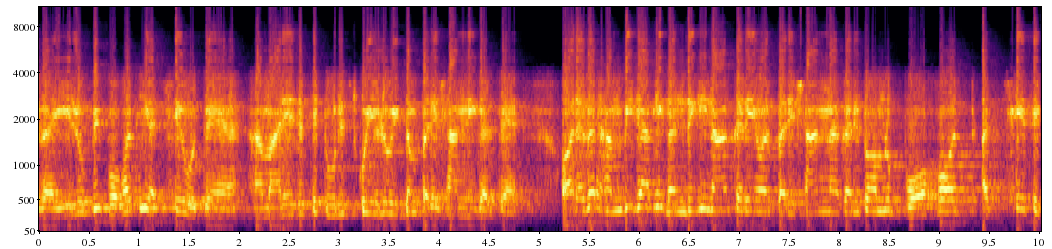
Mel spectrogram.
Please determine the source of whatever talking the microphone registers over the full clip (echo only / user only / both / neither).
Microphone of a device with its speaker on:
echo only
